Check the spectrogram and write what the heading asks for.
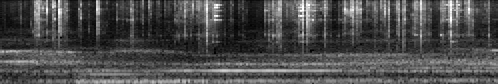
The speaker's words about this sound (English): Let me check. He shuffled through his keys one by one.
